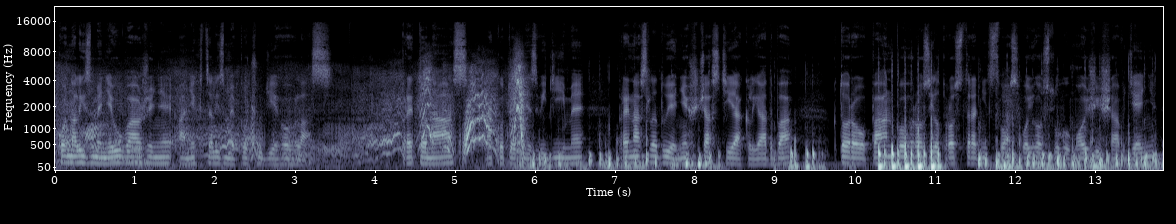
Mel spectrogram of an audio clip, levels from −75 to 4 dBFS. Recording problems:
household noises; very loud; throughout; 4 dB above the speech

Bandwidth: 15.5 kHz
